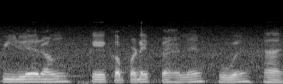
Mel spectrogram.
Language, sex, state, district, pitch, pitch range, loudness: Hindi, male, Chhattisgarh, Raipur, 120 Hz, 110-125 Hz, -18 LUFS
